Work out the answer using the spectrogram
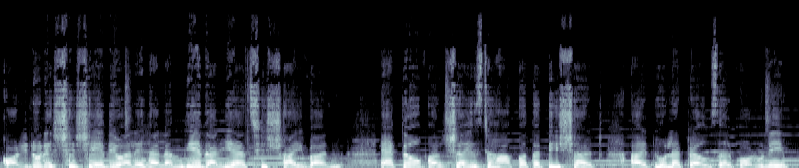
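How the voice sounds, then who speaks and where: A woman's voice: high-pitched, lively intonation, normal speed, soft background music. A woman reading scripted dramatic narration as the storyteller of an audio story.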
